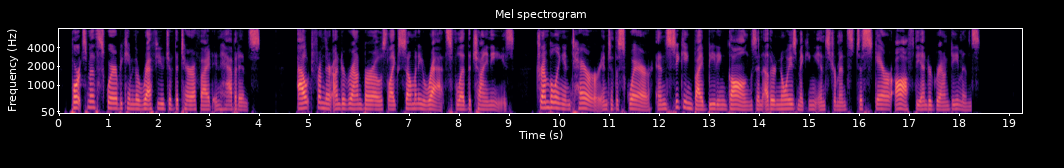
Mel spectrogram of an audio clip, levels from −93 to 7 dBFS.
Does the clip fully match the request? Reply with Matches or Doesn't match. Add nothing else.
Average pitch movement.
Doesn't match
